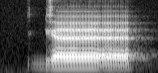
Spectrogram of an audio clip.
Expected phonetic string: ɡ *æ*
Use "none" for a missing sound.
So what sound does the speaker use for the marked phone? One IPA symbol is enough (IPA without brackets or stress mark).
æ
